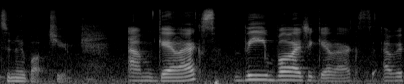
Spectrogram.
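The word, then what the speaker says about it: Gelx: Galax. What does Galax mean? It means, it's spelled G-E-L-X.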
